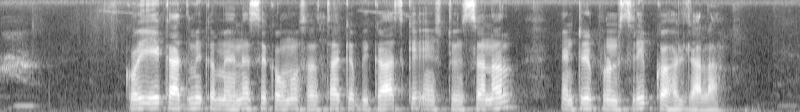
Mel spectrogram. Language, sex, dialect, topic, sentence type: Bhojpuri, male, Western, banking, statement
